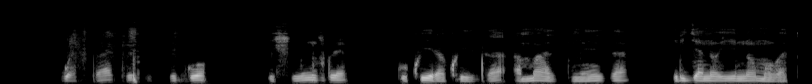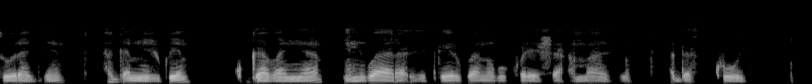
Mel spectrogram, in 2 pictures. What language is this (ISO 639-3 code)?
kin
